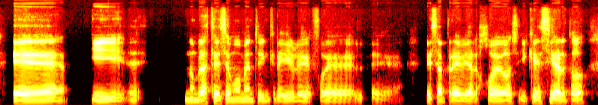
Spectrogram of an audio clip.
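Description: A man speaks at a very slow pace and a fairly low pitch. His intonation is fairly even, with long, frequent pauses. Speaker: rowing coach and podcast host. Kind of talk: interview.

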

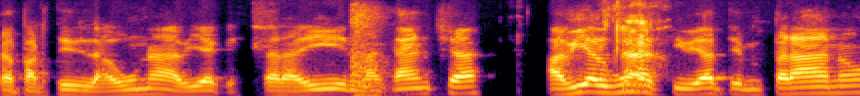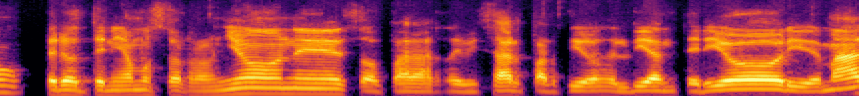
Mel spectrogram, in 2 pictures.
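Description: In a plain, everyday voice, a man talks fairly quickly with hardly any pauses, at a medium pitch with ordinary variation. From Argentina. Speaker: American football referee and coach. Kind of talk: casual interview.

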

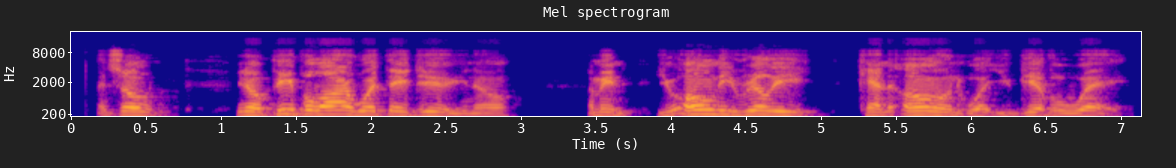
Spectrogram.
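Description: In an American accent, the speaker uses a normal speaking voice at a moderate pace with ordinary pitch variation. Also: man, fairly high pitch for a man. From United States. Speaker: war veteran. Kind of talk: interview.

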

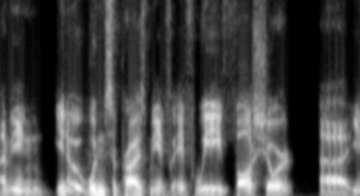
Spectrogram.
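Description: There's an ordinary speaking voice from a man, fairly low in pitch. He talks at a fairly quick pace over a quiet background. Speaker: co-host, football fan. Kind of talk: casual sports chat.

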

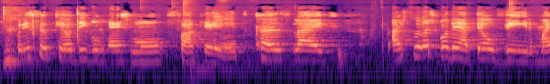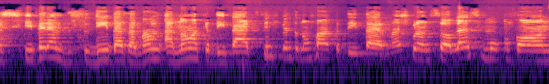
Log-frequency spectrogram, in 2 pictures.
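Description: A woman's fairly high voice moves at a moderate pace with ordinary pitch variation, noticeable background noise present throughout. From DR Congo. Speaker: entrepreneur. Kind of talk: casual chat.

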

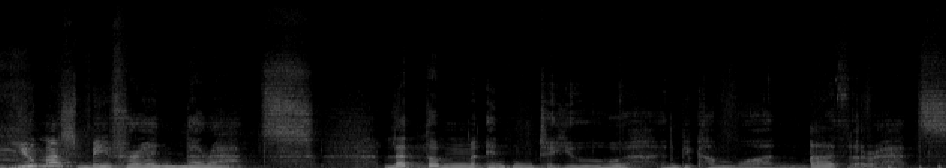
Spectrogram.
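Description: A put-on character voice from a man, very slow and high in pitch. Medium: actual play. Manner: creepy, wheedling, then commanding.

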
